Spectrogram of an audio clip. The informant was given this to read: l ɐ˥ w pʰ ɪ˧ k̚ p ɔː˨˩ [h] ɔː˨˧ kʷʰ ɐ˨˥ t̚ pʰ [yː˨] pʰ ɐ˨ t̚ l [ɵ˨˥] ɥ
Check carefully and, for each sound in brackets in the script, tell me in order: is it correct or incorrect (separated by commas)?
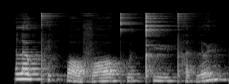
incorrect, correct, incorrect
